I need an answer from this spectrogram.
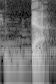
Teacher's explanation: notice how the voice box vibrates a little bit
